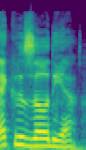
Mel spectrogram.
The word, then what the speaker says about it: Exodia: uh uh i i i'm pretty sure exodia is is echo and well i have to look it up i don't know it's just echo zodia it's not every x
